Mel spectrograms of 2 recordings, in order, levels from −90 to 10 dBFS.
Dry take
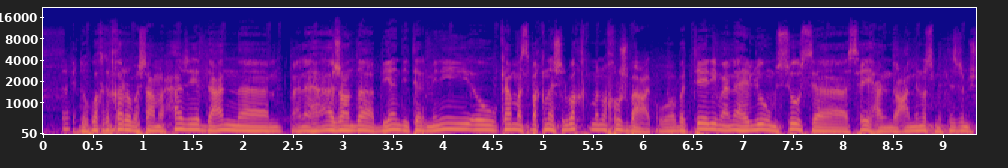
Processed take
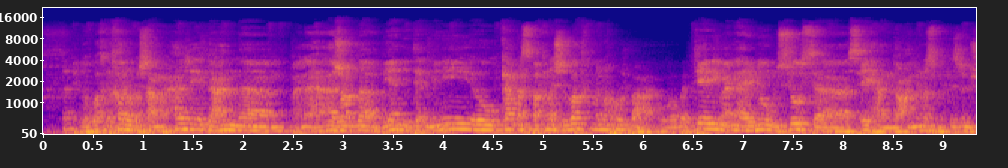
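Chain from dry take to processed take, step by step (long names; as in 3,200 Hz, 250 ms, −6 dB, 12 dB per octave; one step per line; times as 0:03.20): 0:05.65–0:06.44: low-pass filter 1,000 Hz 12 dB per octave
coupled-rooms reverb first 0.52 s, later 2.6 s, from −28 dB, DRR −7 dB
level +5.5 dB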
